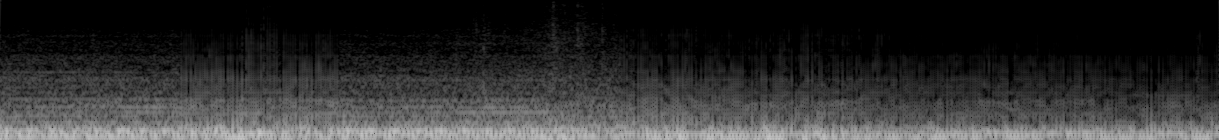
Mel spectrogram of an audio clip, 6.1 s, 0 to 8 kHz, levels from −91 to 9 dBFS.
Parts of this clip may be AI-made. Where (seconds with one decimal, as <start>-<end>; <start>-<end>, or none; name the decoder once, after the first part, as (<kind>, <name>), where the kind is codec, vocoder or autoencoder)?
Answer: 0.9-1.7 (vocoder, BigVGAN v2); 3.1-6.1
